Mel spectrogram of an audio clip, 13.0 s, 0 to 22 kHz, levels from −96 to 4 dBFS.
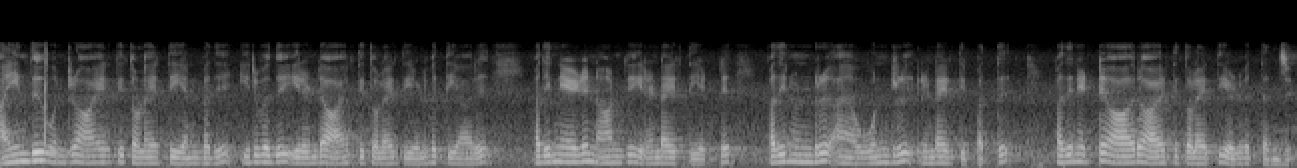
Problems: none marked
